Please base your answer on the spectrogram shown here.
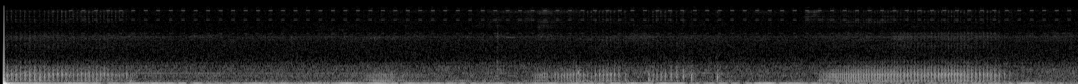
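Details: A sleeping dog snores in low, raspy swells of breath every few seconds. The snores rise and fade over a steady background hum.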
